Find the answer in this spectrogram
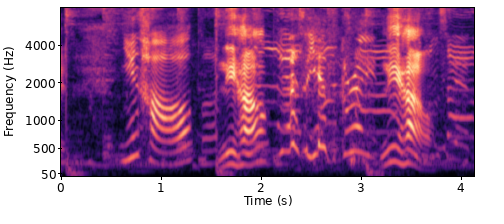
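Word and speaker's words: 你好: Ni hao?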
